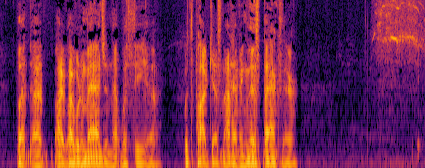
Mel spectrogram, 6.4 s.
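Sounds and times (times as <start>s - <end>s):
speech: 0.2s - 4.5s
whistling through the nose while breathing: 5.5s - 6.3s.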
